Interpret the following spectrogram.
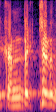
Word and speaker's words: conduct: They conducted the games. So by the time the stress will fall on the second syllable.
